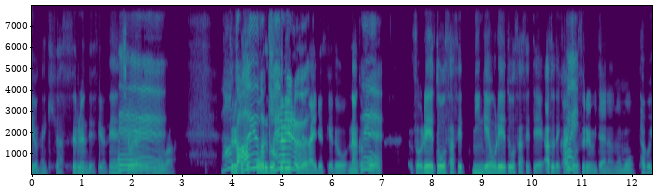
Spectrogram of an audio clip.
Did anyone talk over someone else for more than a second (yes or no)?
yes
